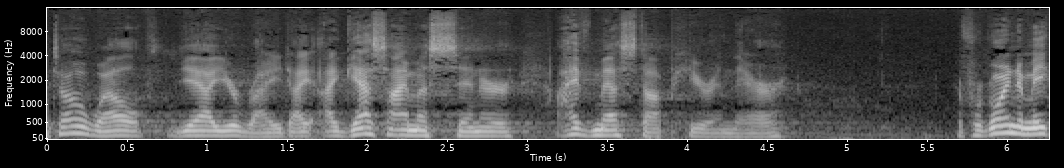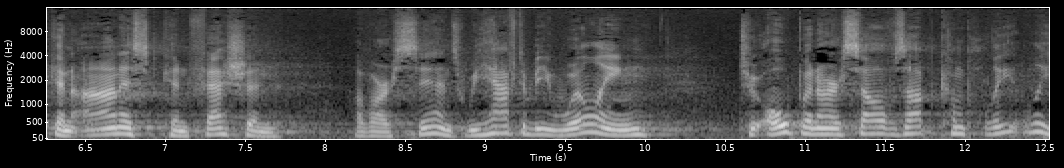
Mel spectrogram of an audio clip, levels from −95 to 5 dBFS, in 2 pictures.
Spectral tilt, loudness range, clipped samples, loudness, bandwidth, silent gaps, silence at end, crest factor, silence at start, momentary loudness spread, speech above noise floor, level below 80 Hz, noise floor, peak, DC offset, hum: -4.5 dB/octave; 3 LU; under 0.1%; -21 LUFS; 16 kHz; none; 0 s; 18 dB; 0 s; 12 LU; 30 dB; -54 dBFS; -52 dBFS; -4 dBFS; under 0.1%; none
